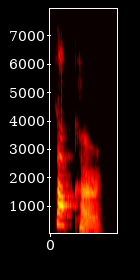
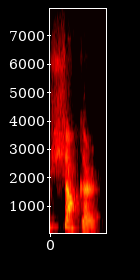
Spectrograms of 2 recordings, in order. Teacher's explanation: It's not a sh sound, it's a s sound. Your teeth on top of each other.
